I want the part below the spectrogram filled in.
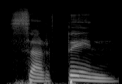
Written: sarten

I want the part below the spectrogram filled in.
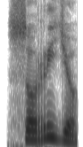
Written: zorrillo

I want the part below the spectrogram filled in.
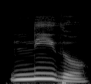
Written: nido

